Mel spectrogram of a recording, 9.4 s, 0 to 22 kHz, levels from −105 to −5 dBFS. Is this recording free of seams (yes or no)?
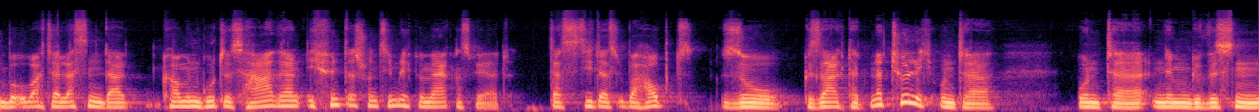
yes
